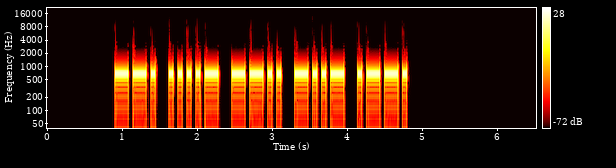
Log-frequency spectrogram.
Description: Morse code, heard as a keyed tone, about 20 wpm, 700 Hz. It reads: G4ZXP
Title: DXCC-100 Call Signs - 5 Characters - 20wpm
